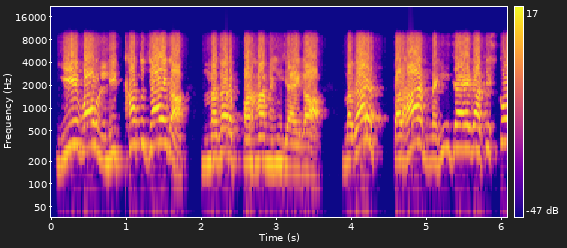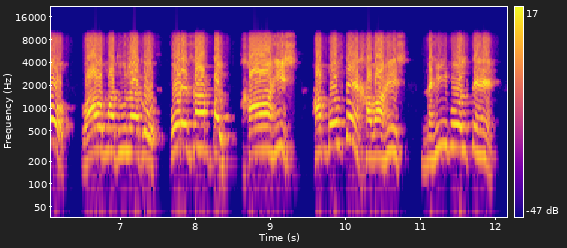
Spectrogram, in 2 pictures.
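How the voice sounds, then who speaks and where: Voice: high-pitched, a bit bright, low-quality recording. A patient teacher giving a grammar lesson, who repeats key terms, draws out example words and talks to viewers as students. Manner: addresses viewers as students, calls them child. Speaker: Urdu teacher. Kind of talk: classroom-style grammar lesson.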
